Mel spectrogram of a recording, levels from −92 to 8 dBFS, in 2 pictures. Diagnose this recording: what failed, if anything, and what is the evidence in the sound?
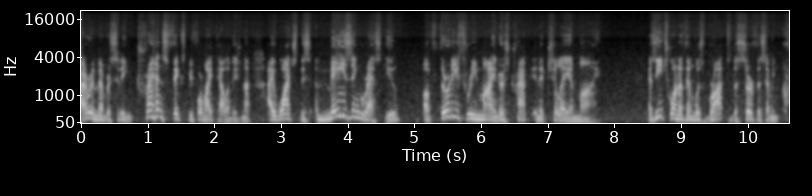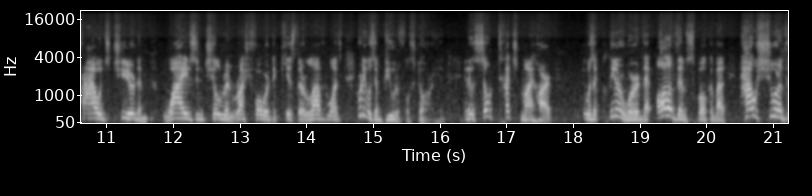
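Call processing failed: speech cut by the noise suppressor. Quiet parts of the speech sink into the room noise, which sits about 21 dB below the talker. This happens at 0.53–3.54 s, 4.55–5.78 s and 6.45–7.1 s. It happens again at 9.36–11.89 s after "one of them was", and at 13.12–18.56 s before "word that all of". The cuts reach about 15 to 18 dB. The suppressor mistook soft speech for noise and turned it down with the background.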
